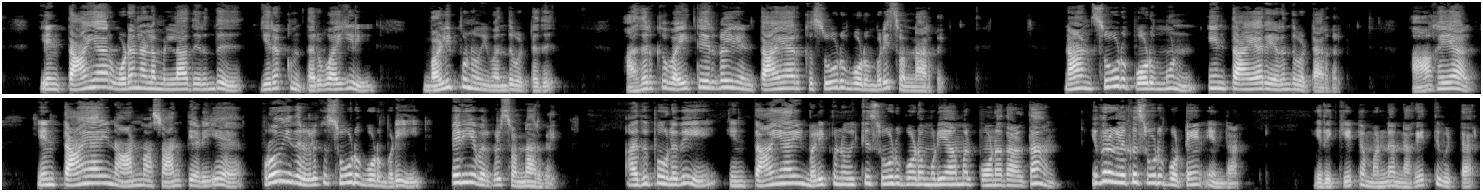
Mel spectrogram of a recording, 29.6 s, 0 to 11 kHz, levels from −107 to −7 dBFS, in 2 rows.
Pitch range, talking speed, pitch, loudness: 170-230 Hz, 105 wpm, 200 Hz, -26 LUFS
